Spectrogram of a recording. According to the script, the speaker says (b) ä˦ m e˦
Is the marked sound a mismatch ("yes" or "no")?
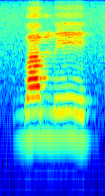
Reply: no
